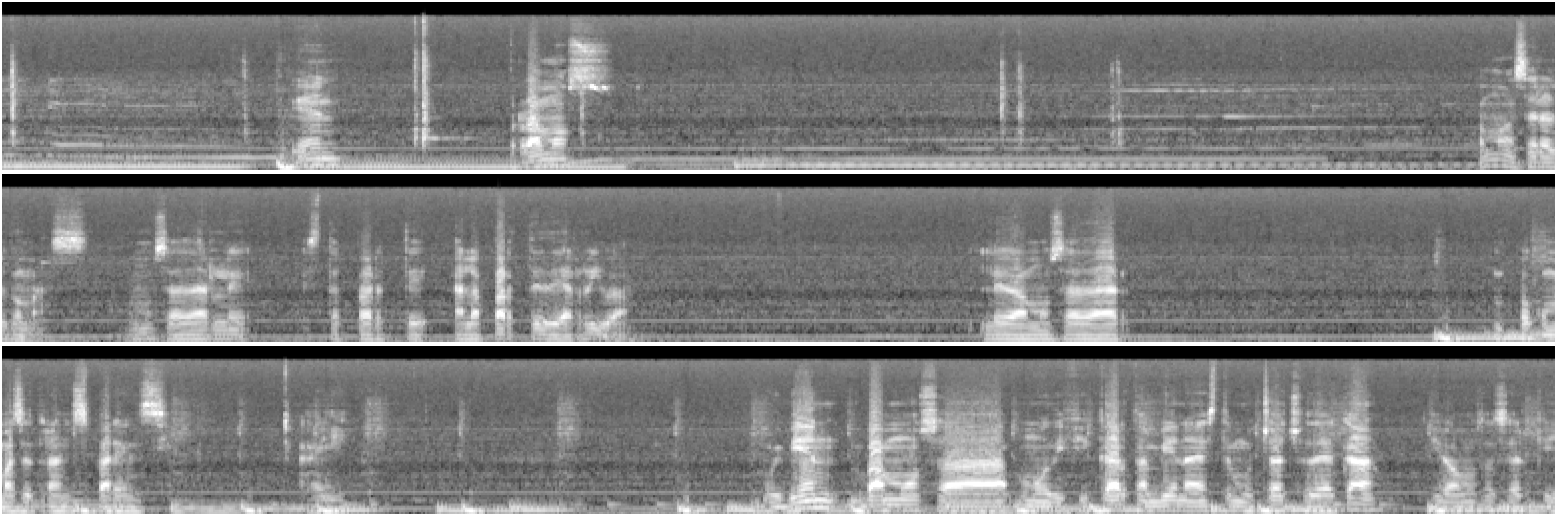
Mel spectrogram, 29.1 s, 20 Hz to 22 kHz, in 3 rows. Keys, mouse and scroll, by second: 0.6 ctrl+click, 1.6 Delete, 4.0-4.7 ctrl+scroll up 2, 5.3 ctrl+z, 6.5 click, 8.2 click, 10.0-14.2 drag, 14.8 click, 16.2-18.0 drag, 20.7-23.5 drag, 25.2 click, 28.4-29.1 drag.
